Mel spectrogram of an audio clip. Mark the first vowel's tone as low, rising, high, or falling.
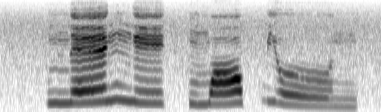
rising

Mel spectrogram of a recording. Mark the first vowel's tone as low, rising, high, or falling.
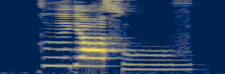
high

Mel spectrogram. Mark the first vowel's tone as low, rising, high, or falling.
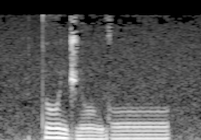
high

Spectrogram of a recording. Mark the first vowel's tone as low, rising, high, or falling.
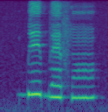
high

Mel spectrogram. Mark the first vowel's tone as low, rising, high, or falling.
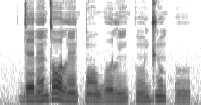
low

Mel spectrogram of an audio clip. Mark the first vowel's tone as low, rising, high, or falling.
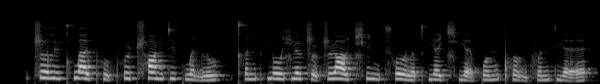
high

